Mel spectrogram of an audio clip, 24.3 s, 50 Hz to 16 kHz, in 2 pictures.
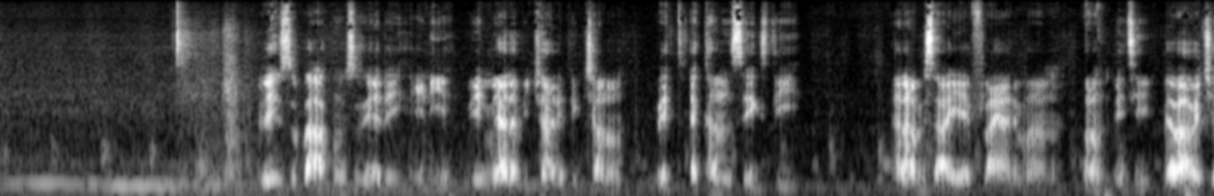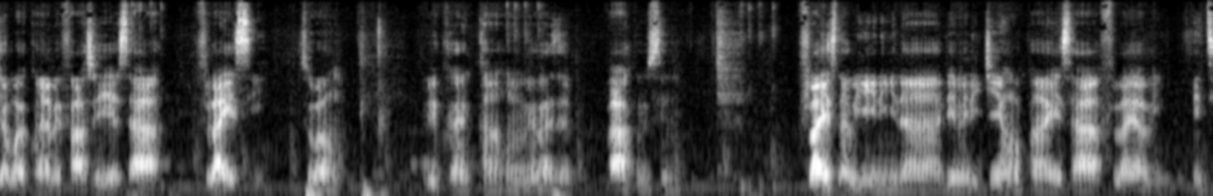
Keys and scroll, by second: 12.2 BackSpace, 16.0 BackSpace.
